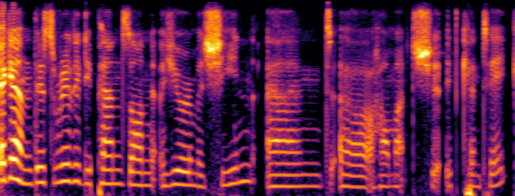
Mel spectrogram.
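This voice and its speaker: At a fairly slow pace, a woman with a non-native accent speaks at medium pitch with ordinary pitch variation. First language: not English. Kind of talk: panel discussion. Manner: halting.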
